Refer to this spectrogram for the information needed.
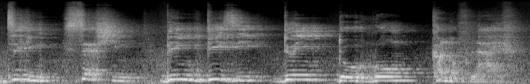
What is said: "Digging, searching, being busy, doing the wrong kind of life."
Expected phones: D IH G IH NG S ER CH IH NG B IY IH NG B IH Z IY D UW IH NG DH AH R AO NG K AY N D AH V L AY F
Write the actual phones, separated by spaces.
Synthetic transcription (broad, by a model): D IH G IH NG S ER SH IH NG B IY IH NG B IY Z IY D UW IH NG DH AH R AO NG K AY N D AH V L AY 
